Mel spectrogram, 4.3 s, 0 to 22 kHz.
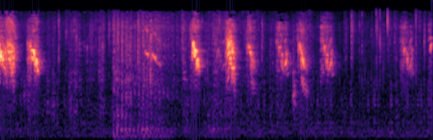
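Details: Chirping Eurasian tree sparrow, 2 March: a string of loud, clipped tweets at irregular intervals, roughly a dozen in four seconds, with a soft rustling noise near the one-second mark.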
